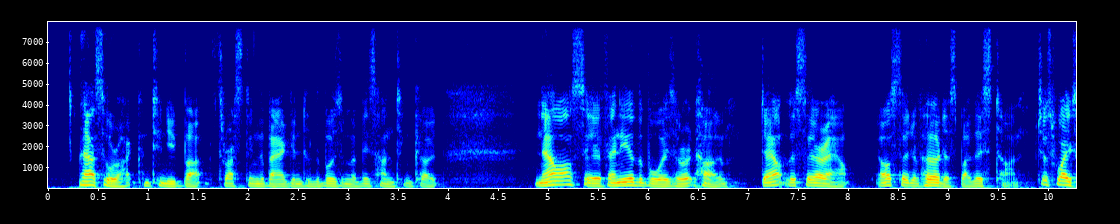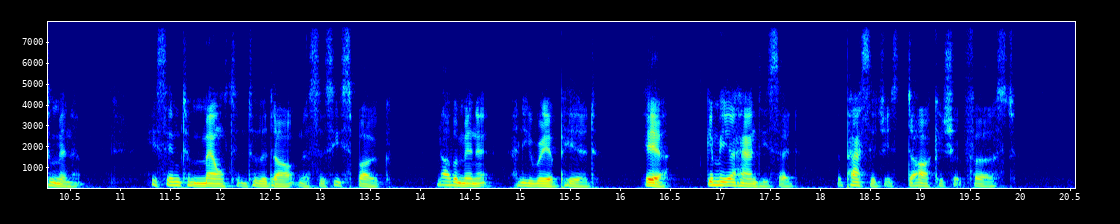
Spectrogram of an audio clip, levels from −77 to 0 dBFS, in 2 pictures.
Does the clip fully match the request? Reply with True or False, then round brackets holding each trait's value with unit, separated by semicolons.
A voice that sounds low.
True (115 Hz)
